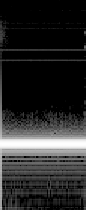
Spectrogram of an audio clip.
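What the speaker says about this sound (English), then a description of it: "as far as I can tell, it's a sine wave. It just sounds like a smooth tone." A pure, continuous sine-wave reference tone pitched on the note C holds steady and smooth at an even loudness for just over a second, with no other sound.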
